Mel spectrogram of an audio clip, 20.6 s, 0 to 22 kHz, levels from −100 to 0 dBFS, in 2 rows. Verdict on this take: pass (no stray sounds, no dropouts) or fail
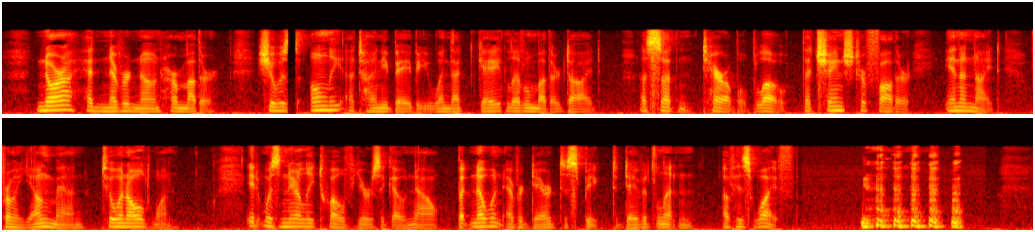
fail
